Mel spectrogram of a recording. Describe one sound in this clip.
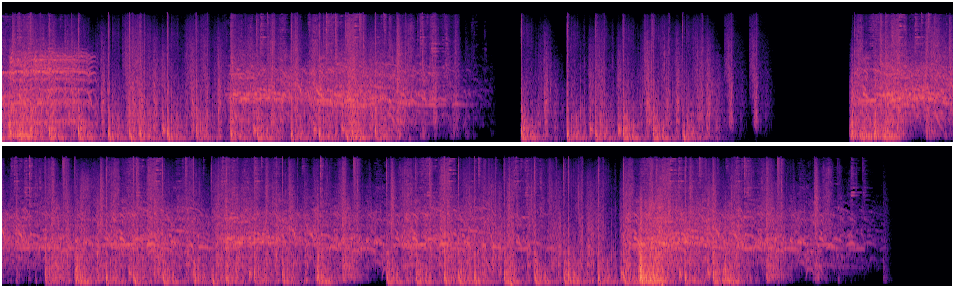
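Small creatures clash in battle with rapid pops and thuds.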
